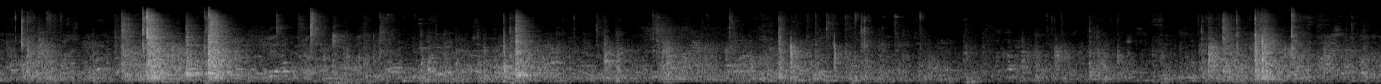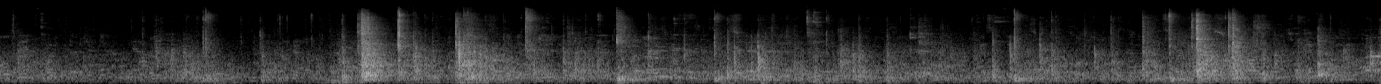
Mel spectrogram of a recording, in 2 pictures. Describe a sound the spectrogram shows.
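Players spin and slide the table football rods with rattling clatter.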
